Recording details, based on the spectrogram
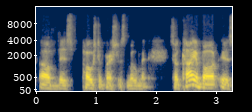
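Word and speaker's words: Caillebotte: and became part of this post-oppressions movement so kayabot is spelled c-a-l-l-b-o-t-t-e kayabot Paris a rainy day the title the date 1877.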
